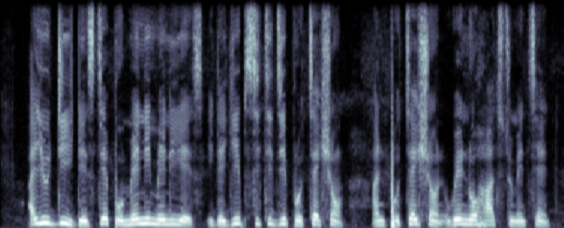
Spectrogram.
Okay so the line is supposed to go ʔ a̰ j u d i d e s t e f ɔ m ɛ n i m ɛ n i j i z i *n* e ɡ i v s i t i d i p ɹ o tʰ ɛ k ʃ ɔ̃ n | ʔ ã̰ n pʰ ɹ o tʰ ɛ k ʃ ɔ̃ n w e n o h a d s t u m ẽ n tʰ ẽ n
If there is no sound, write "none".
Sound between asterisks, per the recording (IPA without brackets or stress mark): d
